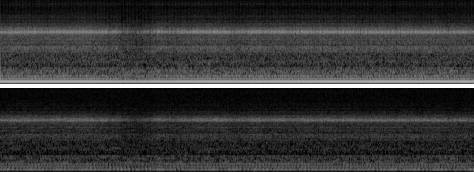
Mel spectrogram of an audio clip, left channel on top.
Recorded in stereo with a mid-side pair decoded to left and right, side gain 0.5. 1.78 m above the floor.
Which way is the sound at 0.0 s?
60° left.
